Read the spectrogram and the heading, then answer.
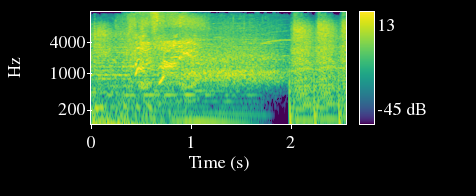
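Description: Loud, sustained shouting as someone enters a radio studio lasts nearly two seconds, breaks off in a brief silence, then returns as a few punchy, rhythmic vocal bursts.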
